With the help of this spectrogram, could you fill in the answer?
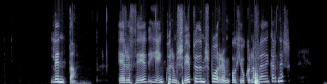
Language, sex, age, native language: Icelandic, female, 30-39, Icelandic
